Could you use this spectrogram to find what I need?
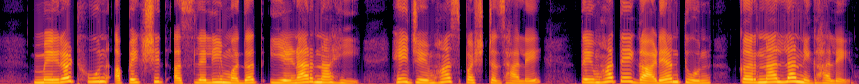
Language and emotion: Marathi, neutral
